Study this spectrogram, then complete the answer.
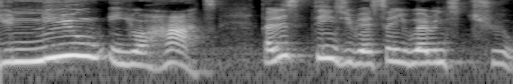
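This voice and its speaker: With a Nigerian accent, a woman speaks at a fairly slow pace in a fairly high pitch with lively intonation. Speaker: livestreamer. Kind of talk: live stream chat. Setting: live stream.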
